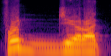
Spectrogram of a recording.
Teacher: jiimka halkaa ku jira waxaa saaran qalqala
